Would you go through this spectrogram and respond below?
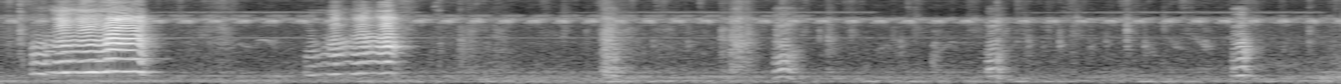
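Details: Domestic goat kept at home, giving birth for the first time, with the newborn kid now stronger and suckling; two loud wavering, quavering bleats early on, then quieter clicks and knocks over a steady high cricket trill.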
